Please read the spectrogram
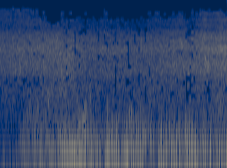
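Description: Wind buffeting the phone's microphone: a loud, low rumble that builds about half a second in and continues.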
